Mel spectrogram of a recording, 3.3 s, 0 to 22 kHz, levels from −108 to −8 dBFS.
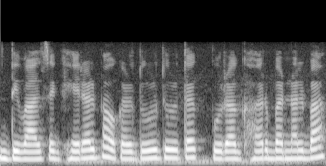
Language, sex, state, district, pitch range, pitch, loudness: Bhojpuri, female, Uttar Pradesh, Ghazipur, 180-200 Hz, 185 Hz, -15 LUFS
